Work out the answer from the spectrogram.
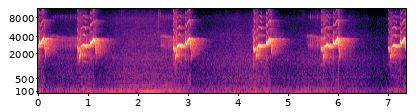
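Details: Competition-trained red-whiskered bulbul singing in short, loud bursts of sharp rising chirps, spaced roughly every one and a half seconds with quiet gaps between, a faint low hum in the background.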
